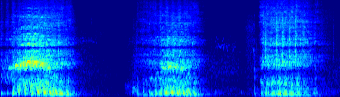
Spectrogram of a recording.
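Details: A Friesian horse named Beau, recorded for a film's sound library, gives three throaty neighs, each lasting about a second and a half and separated by short silent pauses. The voice is low and buzzy, with rich overtones, in a quiet space.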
